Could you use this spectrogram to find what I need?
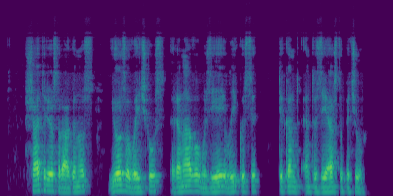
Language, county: Lithuanian, Panevėžys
